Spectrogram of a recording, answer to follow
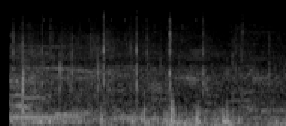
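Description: People talking, with several scattered knocks and a brief steady tone near the start.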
